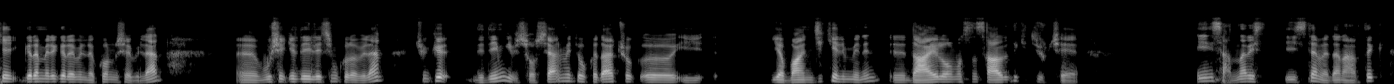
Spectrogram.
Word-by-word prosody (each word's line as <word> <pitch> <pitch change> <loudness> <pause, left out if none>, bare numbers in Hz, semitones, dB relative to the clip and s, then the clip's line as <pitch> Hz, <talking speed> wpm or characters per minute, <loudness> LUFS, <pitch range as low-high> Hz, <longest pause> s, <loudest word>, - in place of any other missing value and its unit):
ke 140 -2 +2
grameri 135 0 +3
gramerine 120 -5 0
konuşabilen, 115 -1 -1 0.8
eee, 105 0 0
bu 115 +5 -4
şekilde 130 -1 +1
iletişim 125 +3 -1
kurabilen 105 - 0 0.3
çünkü 345 +3 +2 0.2
dediğim 140 - -3
gibi 155 - -4
sosyal 95 +6 +2
medya 150 -2 -3
o - - -7
kadar 120 +3 +3
çok, 135 -2 -6
ııı, 105 -1 0
i 100 -1 -11 0.7
yabancı 110 +4 +3
kelimenin, 135 - -3
ııı, 105 -1 -6
dâhil 105 +3 +8
olmasını 120 0 -3
sağladı 110 +9 +4
ki - - -21
Türkçeye 85 -1 -6 1.2
insanlar 140 - -1
is 135 -2 -2 0.2
istemeden 105 -3 -1
artık 95 - -2
120 Hz, 135 wpm, -27 LUFS, 105-135 Hz, 1.2 s, dâhil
